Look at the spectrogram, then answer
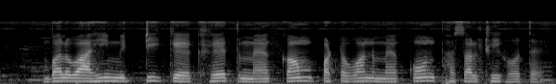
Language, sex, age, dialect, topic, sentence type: Maithili, male, 25-30, Eastern / Thethi, agriculture, question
